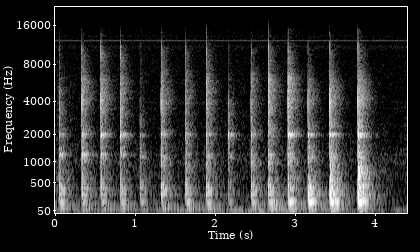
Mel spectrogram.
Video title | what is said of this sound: Singer 201. Unfreezing the simple bering that is part of the raising and lowering of the dogs. | when you hear it change tone you know you've got as far as you can and you stop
